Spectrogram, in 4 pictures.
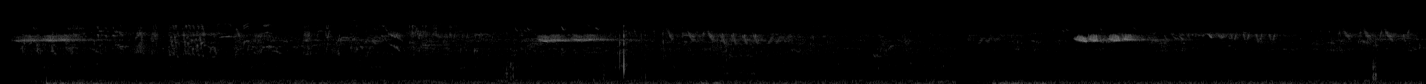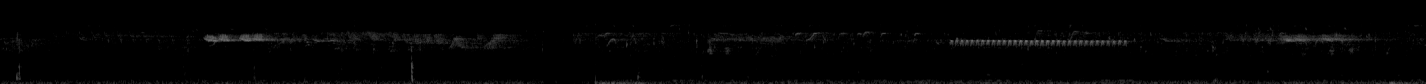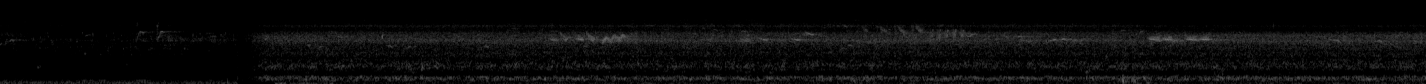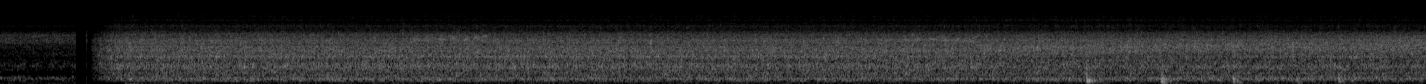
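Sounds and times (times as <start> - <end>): birds singing and calling: 33.4 - 43.4.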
